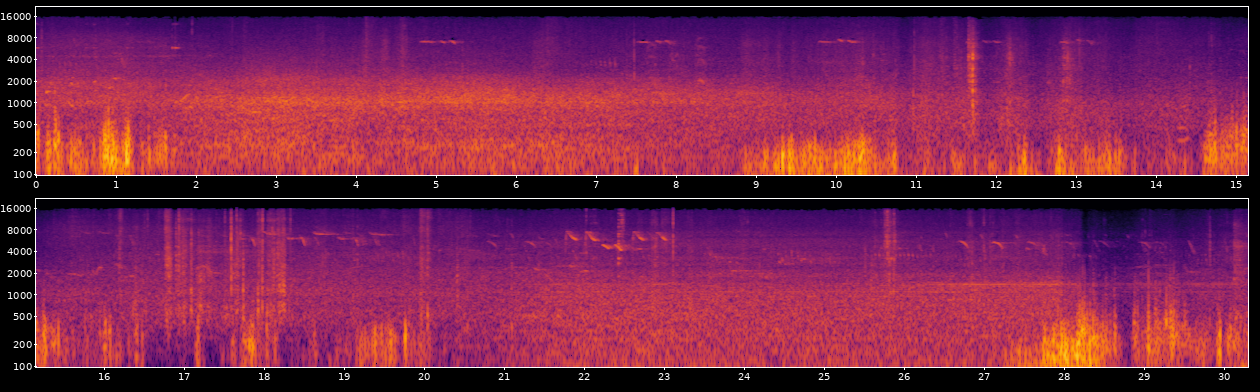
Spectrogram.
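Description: Small birds chirping now and then over steady outdoor background noise, with a few low rumbles and some sharp clicks.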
